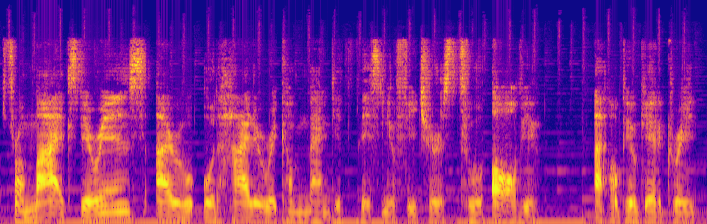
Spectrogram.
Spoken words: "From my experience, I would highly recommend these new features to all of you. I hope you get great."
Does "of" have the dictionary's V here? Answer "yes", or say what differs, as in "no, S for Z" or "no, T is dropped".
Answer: yes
